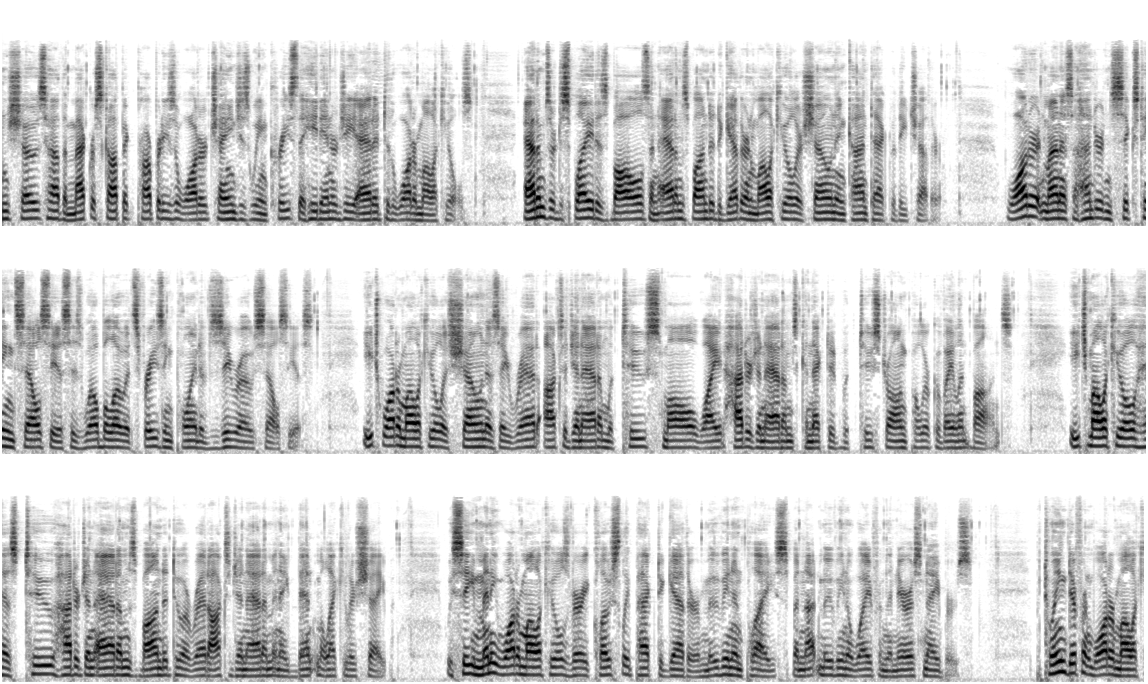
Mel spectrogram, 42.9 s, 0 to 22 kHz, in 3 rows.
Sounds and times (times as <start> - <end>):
Speech: 0.0 - 11.8, 12.6 - 27.0, 27.6 - 33.6, 34.2 - 40.8, 41.5 - 42.8.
